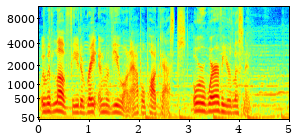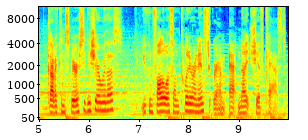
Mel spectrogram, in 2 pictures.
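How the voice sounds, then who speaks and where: An actor playing a male podcast host who investigates cold cases, speaking in a calm, measured, explanatory way. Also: on the high side, faint music behind, lightly acted.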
